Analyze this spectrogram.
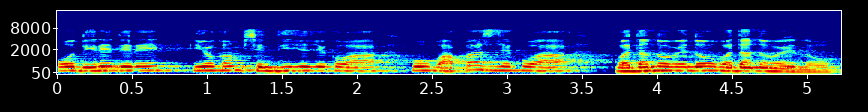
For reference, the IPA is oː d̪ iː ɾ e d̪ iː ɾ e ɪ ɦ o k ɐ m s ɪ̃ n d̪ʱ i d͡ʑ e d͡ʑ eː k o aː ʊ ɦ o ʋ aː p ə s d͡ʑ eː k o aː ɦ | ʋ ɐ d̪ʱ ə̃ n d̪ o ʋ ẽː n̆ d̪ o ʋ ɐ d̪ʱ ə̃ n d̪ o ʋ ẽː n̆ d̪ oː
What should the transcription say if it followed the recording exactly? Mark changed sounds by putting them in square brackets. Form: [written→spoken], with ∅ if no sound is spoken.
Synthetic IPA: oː d̪ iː ɾ e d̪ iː ɾ e ɪ ɦ o k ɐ m s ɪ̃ n d̪ʱ i d͡ʑ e d͡ʑ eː k o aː ʊ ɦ o ʋ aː p ə s d͡ʑ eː k o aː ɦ | ʋ ɐ d̪ʱ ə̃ n d̪ o ʋ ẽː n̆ d̪ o ʋ ɐ d̪ʱ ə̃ n d̪ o ʋ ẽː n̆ d̪ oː

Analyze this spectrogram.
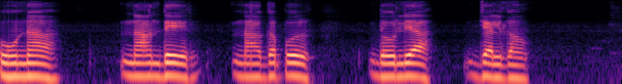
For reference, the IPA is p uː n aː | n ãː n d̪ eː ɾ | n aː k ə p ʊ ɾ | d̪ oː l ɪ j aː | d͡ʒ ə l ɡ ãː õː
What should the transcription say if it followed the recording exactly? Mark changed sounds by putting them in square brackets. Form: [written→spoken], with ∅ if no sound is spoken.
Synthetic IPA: p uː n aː | n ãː n d̪ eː ɾ | n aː [k→ɡ] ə p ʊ ɾ | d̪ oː l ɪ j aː | d͡ʒ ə l ɡ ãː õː

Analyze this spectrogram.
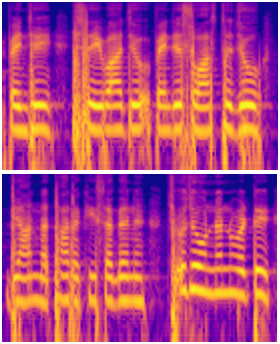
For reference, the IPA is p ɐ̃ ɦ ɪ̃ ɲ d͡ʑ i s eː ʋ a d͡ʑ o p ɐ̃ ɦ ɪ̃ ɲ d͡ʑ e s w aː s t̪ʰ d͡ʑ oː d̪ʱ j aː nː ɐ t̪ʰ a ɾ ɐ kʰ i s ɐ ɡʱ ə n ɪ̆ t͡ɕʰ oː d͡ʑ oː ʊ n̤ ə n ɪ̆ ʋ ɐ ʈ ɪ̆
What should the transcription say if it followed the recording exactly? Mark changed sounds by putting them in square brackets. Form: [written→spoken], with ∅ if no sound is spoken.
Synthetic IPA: p ɐ̃ ɦ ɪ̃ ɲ d͡ʑ [i→e] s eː ʋ a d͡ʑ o p ɐ̃ ɦ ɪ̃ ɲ d͡ʑ e s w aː s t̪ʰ d͡ʑ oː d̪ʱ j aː nː ɐ t̪ʰ a ɾ ɐ kʰ i s ɐ ɡʱ ə n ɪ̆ t͡ɕʰ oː d͡ʑ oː ʊ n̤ ə n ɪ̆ ʋ ɐ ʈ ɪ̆

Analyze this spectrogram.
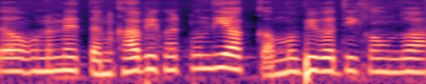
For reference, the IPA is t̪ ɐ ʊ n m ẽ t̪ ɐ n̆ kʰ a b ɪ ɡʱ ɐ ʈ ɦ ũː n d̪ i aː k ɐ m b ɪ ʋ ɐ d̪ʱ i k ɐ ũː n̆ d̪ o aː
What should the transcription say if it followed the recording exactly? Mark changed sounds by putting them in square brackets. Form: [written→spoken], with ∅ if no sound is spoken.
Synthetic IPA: t̪ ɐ ʊ n m ẽ t̪ ɐ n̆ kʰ a b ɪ ɡʱ ɐ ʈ ɦ ũː n d̪ i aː k ɐ m b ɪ ʋ ɐ d̪ʱ [i→iː] k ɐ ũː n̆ d̪ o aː

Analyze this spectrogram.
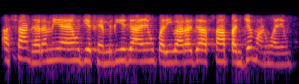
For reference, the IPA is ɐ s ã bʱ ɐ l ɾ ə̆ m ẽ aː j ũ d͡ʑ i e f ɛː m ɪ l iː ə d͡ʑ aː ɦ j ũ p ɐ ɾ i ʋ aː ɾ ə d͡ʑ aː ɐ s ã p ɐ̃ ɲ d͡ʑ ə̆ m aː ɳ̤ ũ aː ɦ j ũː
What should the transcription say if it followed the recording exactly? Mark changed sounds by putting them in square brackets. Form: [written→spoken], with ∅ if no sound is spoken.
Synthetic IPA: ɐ s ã [bʱ→ɡʱ] ɐ [l→∅] ɾ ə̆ m ẽ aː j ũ d͡ʑ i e f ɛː m ɪ l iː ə d͡ʑ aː ɦ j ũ p ɐ ɾ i ʋ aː ɾ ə d͡ʑ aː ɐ s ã p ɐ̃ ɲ d͡ʑ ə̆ m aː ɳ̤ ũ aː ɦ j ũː

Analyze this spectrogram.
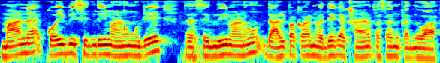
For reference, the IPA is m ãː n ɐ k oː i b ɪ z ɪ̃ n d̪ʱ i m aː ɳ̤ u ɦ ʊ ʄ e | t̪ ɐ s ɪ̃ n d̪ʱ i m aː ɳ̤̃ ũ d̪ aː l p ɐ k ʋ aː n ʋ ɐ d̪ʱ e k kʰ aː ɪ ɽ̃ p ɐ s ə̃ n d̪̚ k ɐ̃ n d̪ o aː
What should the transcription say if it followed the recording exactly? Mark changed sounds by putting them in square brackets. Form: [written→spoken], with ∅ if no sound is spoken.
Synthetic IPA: m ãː n ɐ k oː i b ɪ [z→s] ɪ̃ n d̪ʱ i m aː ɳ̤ u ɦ ʊ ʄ e | t̪ ɐ s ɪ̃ n d̪ʱ i m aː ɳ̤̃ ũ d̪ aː l p ɐ k ʋ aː n ʋ ɐ d̪ʱ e k kʰ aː ɪ ɽ̃ p ɐ s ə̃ n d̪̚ k ɐ̃ n d̪ o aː

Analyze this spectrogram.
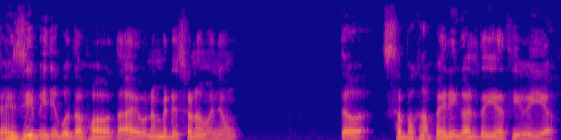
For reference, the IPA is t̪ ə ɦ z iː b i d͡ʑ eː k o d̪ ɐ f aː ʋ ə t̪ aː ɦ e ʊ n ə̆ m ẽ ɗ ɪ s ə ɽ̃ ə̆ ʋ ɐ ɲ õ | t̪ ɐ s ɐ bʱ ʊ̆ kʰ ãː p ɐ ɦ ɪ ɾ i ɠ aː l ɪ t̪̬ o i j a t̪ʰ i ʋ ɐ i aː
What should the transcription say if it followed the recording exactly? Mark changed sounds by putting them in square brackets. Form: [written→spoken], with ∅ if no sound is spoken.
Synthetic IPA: t̪ [ə→ɐ] ɦ z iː b i d͡ʑ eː k o [d̪→t̪] ɐ f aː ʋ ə t̪ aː ɦ e ʊ n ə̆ m ẽ ɗ ɪ s ə ɽ̃ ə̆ ʋ ɐ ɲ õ | t̪ ɐ s ɐ bʱ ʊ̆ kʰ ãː p ɐ ɦ ɪ ɾ i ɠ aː l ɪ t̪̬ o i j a t̪ʰ i ʋ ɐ i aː

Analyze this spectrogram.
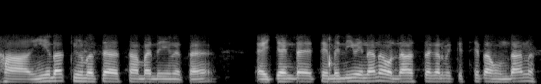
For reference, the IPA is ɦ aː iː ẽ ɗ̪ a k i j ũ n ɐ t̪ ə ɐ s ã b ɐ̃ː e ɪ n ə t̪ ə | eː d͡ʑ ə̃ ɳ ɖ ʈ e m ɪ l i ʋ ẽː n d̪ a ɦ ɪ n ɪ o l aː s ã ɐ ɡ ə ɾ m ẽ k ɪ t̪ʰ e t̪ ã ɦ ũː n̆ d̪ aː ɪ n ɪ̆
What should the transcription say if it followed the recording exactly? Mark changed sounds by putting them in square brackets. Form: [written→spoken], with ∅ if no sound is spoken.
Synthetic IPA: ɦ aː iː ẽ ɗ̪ a k i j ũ n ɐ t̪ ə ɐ s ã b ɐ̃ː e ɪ n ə t̪ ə | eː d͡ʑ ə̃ ɳ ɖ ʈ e m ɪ l i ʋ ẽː n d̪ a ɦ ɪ n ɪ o l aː s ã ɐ ɡ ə ɾ m ẽ k ɪ t̪ʰ e t̪ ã ɦ ũː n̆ d̪ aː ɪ n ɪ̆

